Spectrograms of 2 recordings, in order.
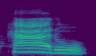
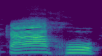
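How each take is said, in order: First: The middle r is a light single tap. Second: The middle r is strong and rolled. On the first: This is how some children say it; it is not wrong. "a criança lê aquela palavra e fala caro" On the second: This is the form said to be correct. "dizem que o correto é a gente falar carro"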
